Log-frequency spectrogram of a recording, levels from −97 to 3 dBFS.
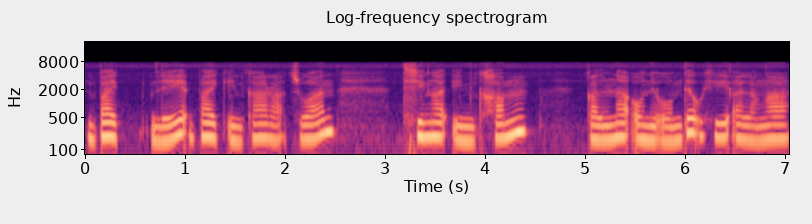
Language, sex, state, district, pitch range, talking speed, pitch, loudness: Mizo, female, Mizoram, Aizawl, 165-195 Hz, 135 wpm, 180 Hz, -16 LUFS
